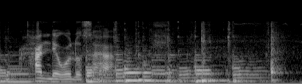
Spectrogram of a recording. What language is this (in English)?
Fula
